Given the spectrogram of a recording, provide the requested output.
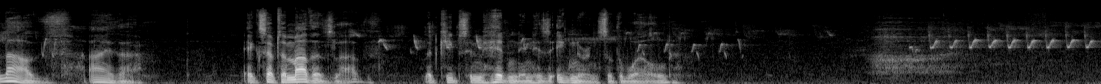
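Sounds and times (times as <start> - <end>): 
speech: 0.0 - 1.5, 2.4 - 7.0
nightingale singing: 0.0 - 11.0
soft breathy sigh: 8.7 - 9.8.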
